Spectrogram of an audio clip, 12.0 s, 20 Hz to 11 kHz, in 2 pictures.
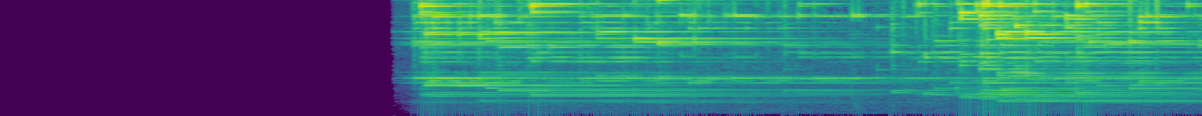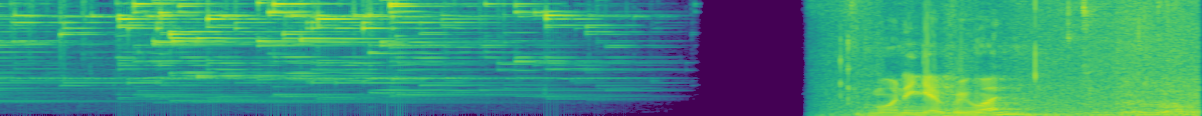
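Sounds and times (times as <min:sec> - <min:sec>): high tinkling chimes: 0:02.1 - 0:09.6.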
